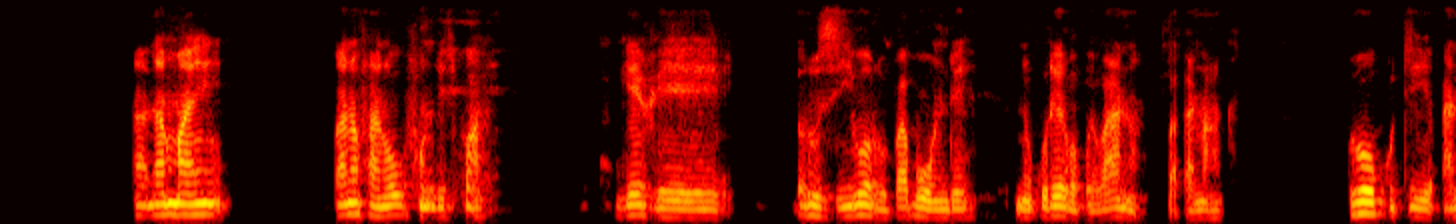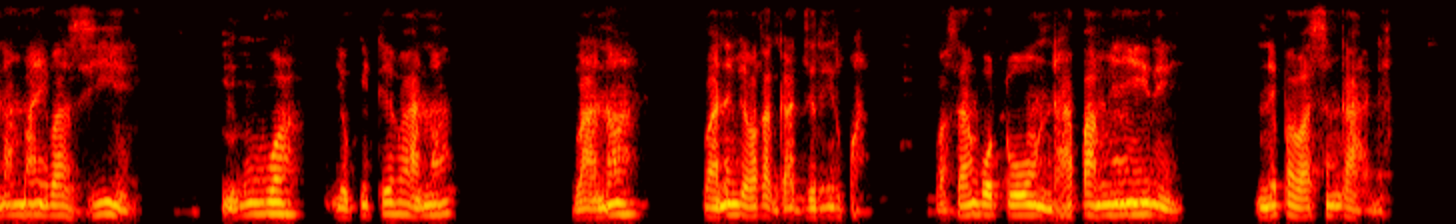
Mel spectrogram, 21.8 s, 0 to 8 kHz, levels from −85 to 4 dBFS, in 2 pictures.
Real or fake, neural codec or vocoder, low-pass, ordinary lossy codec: fake; codec, 16 kHz, 4 kbps, FreqCodec, larger model; 7.2 kHz; Opus, 24 kbps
